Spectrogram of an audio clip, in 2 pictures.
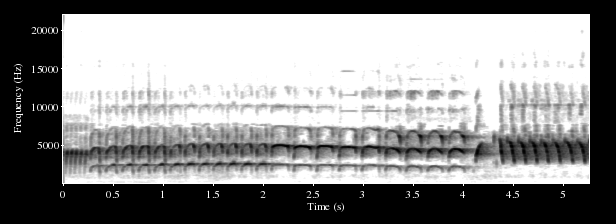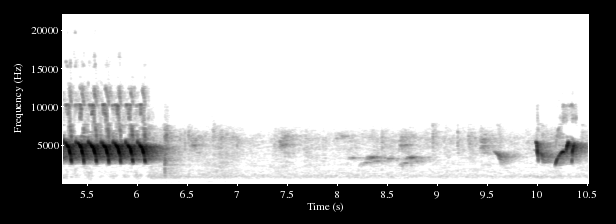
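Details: Canary singing for mating: repeated rolling phrases of clear whistled notes with bright harmonics, then a fast buzzy trill for about two seconds, followed by near silence with a few soft chirps and a closing high note.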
